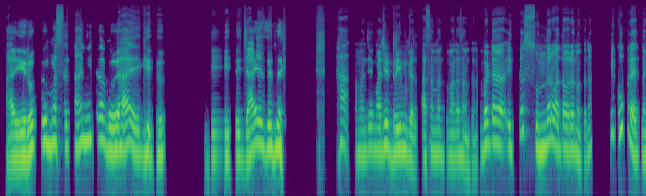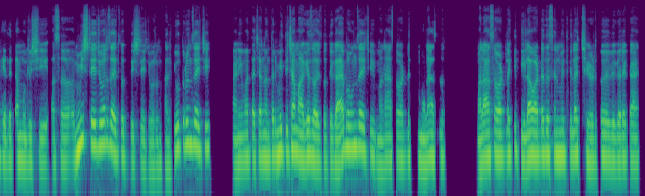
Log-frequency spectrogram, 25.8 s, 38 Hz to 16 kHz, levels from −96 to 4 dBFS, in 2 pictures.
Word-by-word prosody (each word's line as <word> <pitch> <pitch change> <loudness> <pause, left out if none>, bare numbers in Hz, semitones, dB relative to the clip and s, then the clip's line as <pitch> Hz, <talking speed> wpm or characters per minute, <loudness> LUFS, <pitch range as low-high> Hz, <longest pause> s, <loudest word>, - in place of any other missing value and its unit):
आई 125 +2 +4
रुत 170 +3 +6 0.3
मस्तानी 185 +3 0
कब 200 -7 +1 0.3
आएगी 150 -5 +2
तू 135 0 +2 1.0
बित 130 0 -5 0.2
जाये 165 +8 +3
जिंदगानी. 165 0 +4 1.0
हां, 190 -2 -4 0.2
म्हणजे 145 +3 -4
माझी 155 +4 +2
ड्रीम 150 0 +3
गर्ल 120 -4 -1 0.2
असं 145 +4 -6
मग 140 -1 -4
तुम्हाला 130 0 -4
सांगतो 105 -5 -6
ना, 115 - -11
बट 180 +3 +1
अ, 185 -3 +2
इतकं 170 - -4
सुंदर 170 - +1
वातावरण 160 -3 0
होतं 120 -1 -6
ना, 150 - -6 0.4
मी 260 - -3
खूप 295 +4 +2
प्रयत्न 135 - +1
केले 115 -2 -3
त्या 120 +1 -6
मुलीशी 110 -1 -3
असं 115 +1 -5
मी 205 - +7
स्टेजवर 185 -2 +2
जायचो 135 -3 +1
ती 115 -1 -8
स्टेजवरून 100 -2 -6
खालती 100 +8 -5
उतरून 185 +3 +1
जायची 165 -2 0 0.5
आणि 110 +2 -3
मग 125 +1 -2
त्याच्यानंतर 125 +1 -1
मी 145 +2 +4
तिच्या 145 +2 +2
मागे 135 -1 +3
जायचो 115 -2 +1
ती 110 - -3
गायब 135 +9 +3
होऊन 165 +1 +3
जायची. 145 -5 0
मला 105 +3 -4
असं 125 +2 -6
वाटलं 120 0 -4 0.3
मला 120 +4 0
असं 125 0 -6 0.7
मला 120 +4 +2
असं 130 +1 -1
वाटलं 130 +1 +2
की 155 - -4
तिला 125 +2 +3
वाटत 135 0 +3
असेल 135 0 0
मी 135 - +2
तिला 135 +1 +1
छेडतोय 120 +1 -2
वगैरे 120 +1 -1
काय 115 -1 -2
135 Hz, 160 wpm, -23 LUFS, 120-165 Hz, 1.0 s, मी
